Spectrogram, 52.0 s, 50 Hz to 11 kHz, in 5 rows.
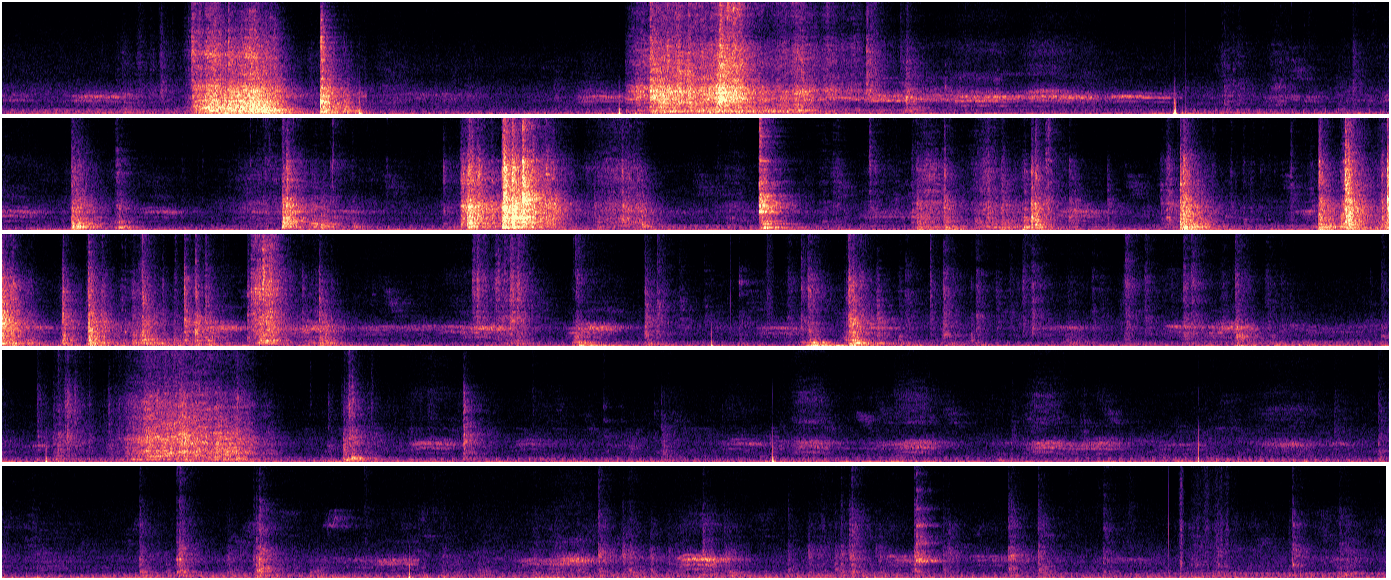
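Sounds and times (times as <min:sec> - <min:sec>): long noisy scrape: 0:32.0 - 0:33.3.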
